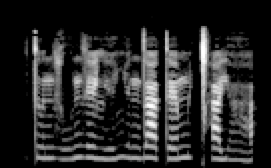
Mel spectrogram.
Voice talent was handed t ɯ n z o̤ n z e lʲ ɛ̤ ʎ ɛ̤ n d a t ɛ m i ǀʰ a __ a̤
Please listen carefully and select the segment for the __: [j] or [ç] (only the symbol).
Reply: j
